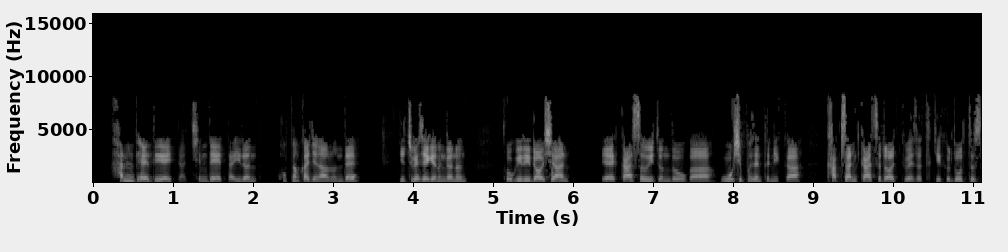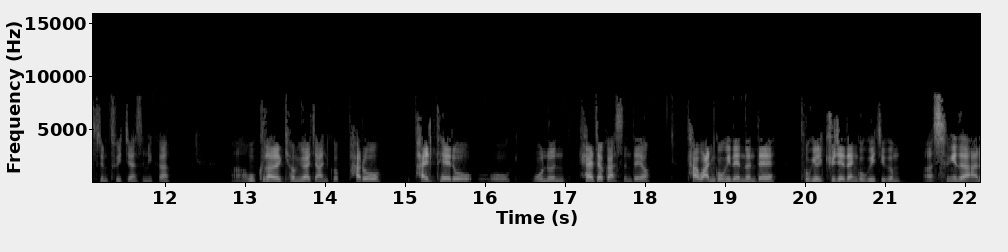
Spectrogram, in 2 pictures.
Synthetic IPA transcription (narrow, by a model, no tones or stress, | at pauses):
hanpe̞dɯe̞it̚t͈a̰t͡ɕʰimdeit̚t͈aiɾʌn | ɸok̚pʰjʌŋk͈ad͡ʑinaonɯnde̞ | it͡ɕ͈ʰuɡes̬ʰeɡinɯnɡʌnɯn | toɡiɾiɾʌɕʰia | e̞k͈as͈ɯid͡ʑondoɡaoɕʰipʰʌsʰe̞ntʰɯɲik͈a | kap̚s͈ank͈as͈ɯɾɯɾʌt̚k͈joɦe̞sʰʌtʰɯ̥kʰikɯnotʰɯsʰɯtʰɯɾimtʰuit͡ɕ͈ians͈ɯmɲik͈a | ʌ̰ukʰɯnaɾɯɭkjʌŋjuɦad͡ʑiankʰopaɾo | paɭtʰe̞ɾo | onɯnhead͡ʑʌk͈as͈ɯnde̞jo | tawanɡoŋidwe̞nːɯnde̞ | toɡiɭkjud͡ʑe̞denɡoɡit͡ɕiɡɯm | ʌ̰sʰɯŋinɯɾa̰ne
